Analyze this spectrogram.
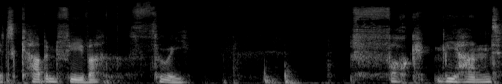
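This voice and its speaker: Using a northern English accent, a man talks at a medium pitch with ordinary pitch variation. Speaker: horror film YouTuber. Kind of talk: casual haul video. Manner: stuttering.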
